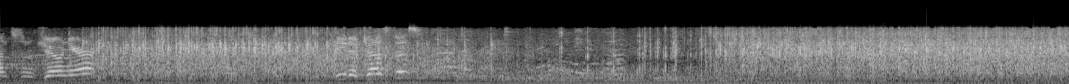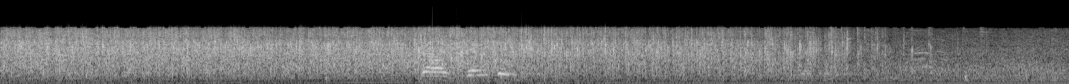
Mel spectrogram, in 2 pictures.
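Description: A large crowd claps and applauds outdoors.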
